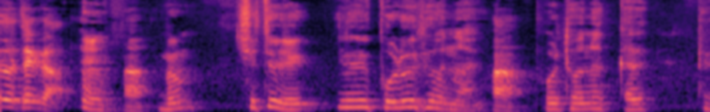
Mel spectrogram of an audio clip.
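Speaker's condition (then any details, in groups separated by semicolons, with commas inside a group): Cerebral palsy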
